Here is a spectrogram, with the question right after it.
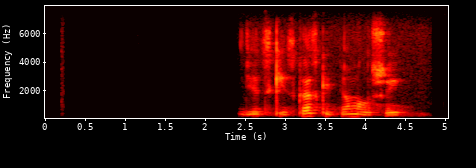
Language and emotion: Russian, neutral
